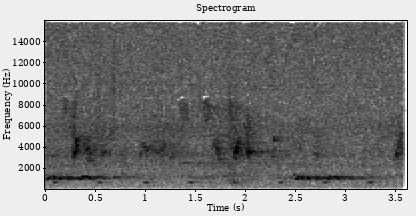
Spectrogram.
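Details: Adult zebra dove in Ubon Ratchathani, Thailand, 28 December 2020: two short bursts of quick, stuttering low coos about two seconds apart, with thin high chirps of other birds between them.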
